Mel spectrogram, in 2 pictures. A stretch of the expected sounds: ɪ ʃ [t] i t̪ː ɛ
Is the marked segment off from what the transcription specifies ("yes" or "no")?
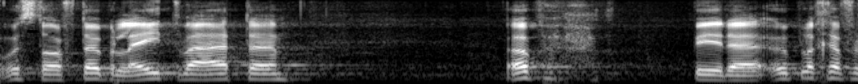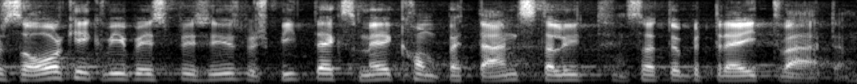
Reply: yes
